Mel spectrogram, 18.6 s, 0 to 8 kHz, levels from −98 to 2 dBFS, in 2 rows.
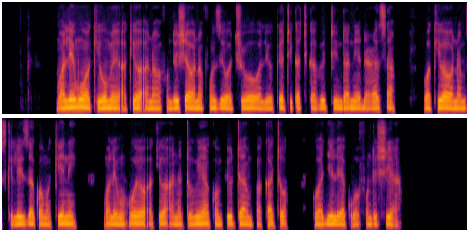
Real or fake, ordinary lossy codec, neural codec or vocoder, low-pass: fake; Opus, 24 kbps; codec, 24 kHz, 3.1 kbps, DualCodec; 7.2 kHz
